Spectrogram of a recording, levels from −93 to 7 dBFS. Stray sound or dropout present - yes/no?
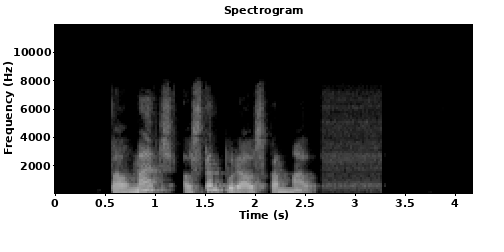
no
